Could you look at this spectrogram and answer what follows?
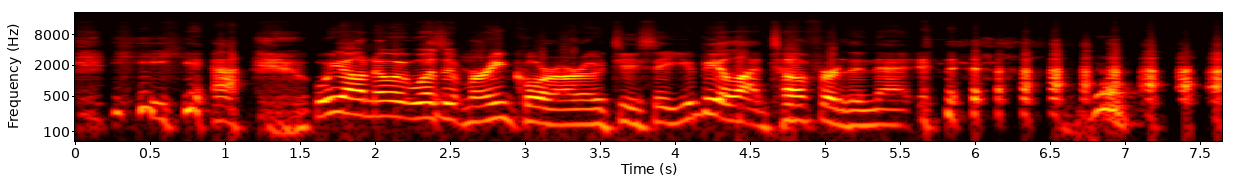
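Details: Adult speaker; ordinary speech.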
